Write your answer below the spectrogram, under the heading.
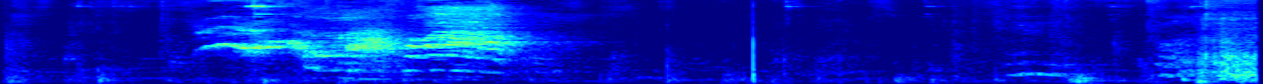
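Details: Pet dog indoors, said to act like a cat, giving a drawn-out, wavering high whine that rises and bends like a meow, followed by quieter murmurs, a sharp click and a rising noisy sound at the end.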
